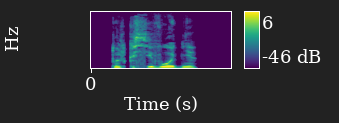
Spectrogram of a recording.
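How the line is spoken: Whispered. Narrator (Russian): прошептала Кэтрин

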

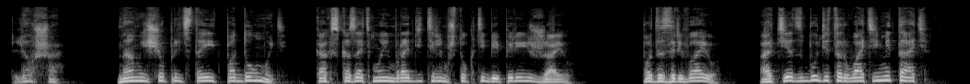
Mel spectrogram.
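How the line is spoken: Whisper. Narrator (Russian): прошептала

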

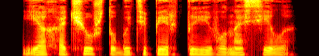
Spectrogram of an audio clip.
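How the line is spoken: Quiet. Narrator (Russian): тихо произнес он

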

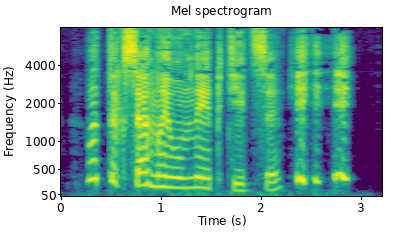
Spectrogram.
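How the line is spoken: Thin little voice, giggling. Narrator (Russian): послышалось хихиканье, и тоненький голосок сказал

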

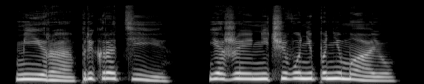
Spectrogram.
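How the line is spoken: Pleading. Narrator (Russian): взмолилась

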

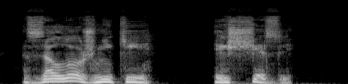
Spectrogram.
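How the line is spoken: Unexpectedly calm. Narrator (Russian): неожиданно спокойно объяснил он

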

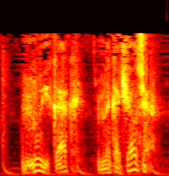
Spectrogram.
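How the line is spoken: Plain. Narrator (Russian): спросил Макакин-Мартышкин

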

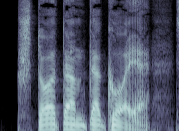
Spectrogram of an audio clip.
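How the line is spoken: Angry question. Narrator (Russian): сердито спросил Фергюс

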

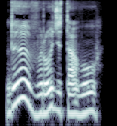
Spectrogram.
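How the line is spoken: Sighing. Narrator (Russian): вздохнул он

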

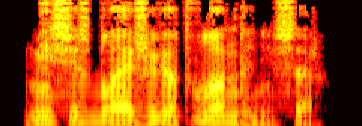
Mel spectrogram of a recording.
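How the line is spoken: Respectful inquiry. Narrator (Russian): Почтительным тоном осведомился я

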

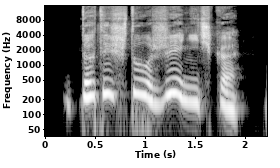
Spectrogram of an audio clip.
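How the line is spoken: Woman exclaiming. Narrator (Russian): воскликнула женщина

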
